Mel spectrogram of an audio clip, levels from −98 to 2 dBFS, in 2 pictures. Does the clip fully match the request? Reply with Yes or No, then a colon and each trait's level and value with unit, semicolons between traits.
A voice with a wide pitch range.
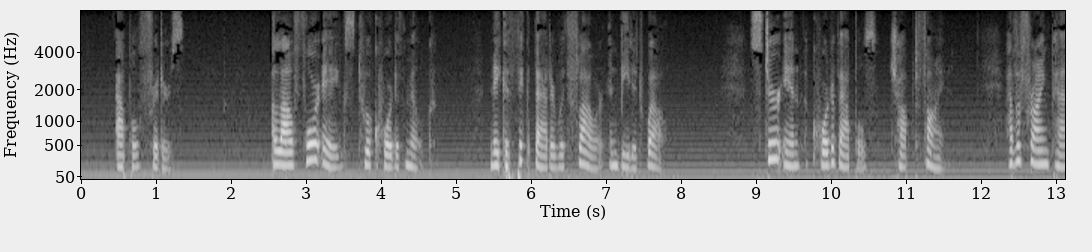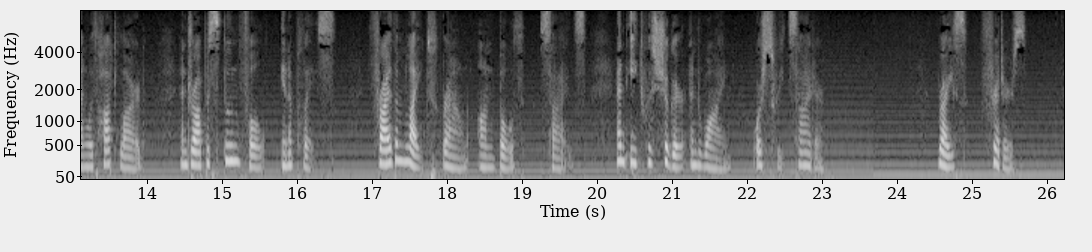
Yes: wide, 6.4 semitones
